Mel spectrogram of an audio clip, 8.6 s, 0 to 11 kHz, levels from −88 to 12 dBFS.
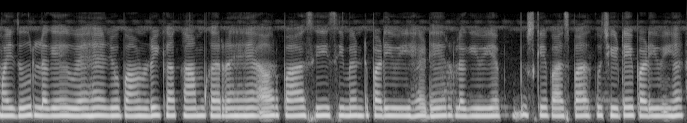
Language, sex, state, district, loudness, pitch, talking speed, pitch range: Hindi, female, Maharashtra, Washim, -11 LUFS, 210 Hz, 205 wpm, 205-215 Hz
